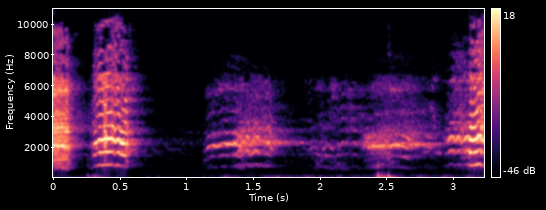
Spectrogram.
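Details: Wild corellas calling in forest, Australia: two sharp loud screeches, a pause, then drawn-out rasping calls ending in another harsh shriek.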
